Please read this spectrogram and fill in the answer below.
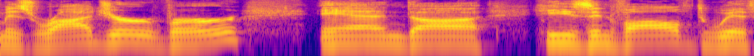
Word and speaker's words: Ver: sir thanks for having me Jim am I pronouncing your last name correctly is it Roger ver is that right that's just fine okay close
